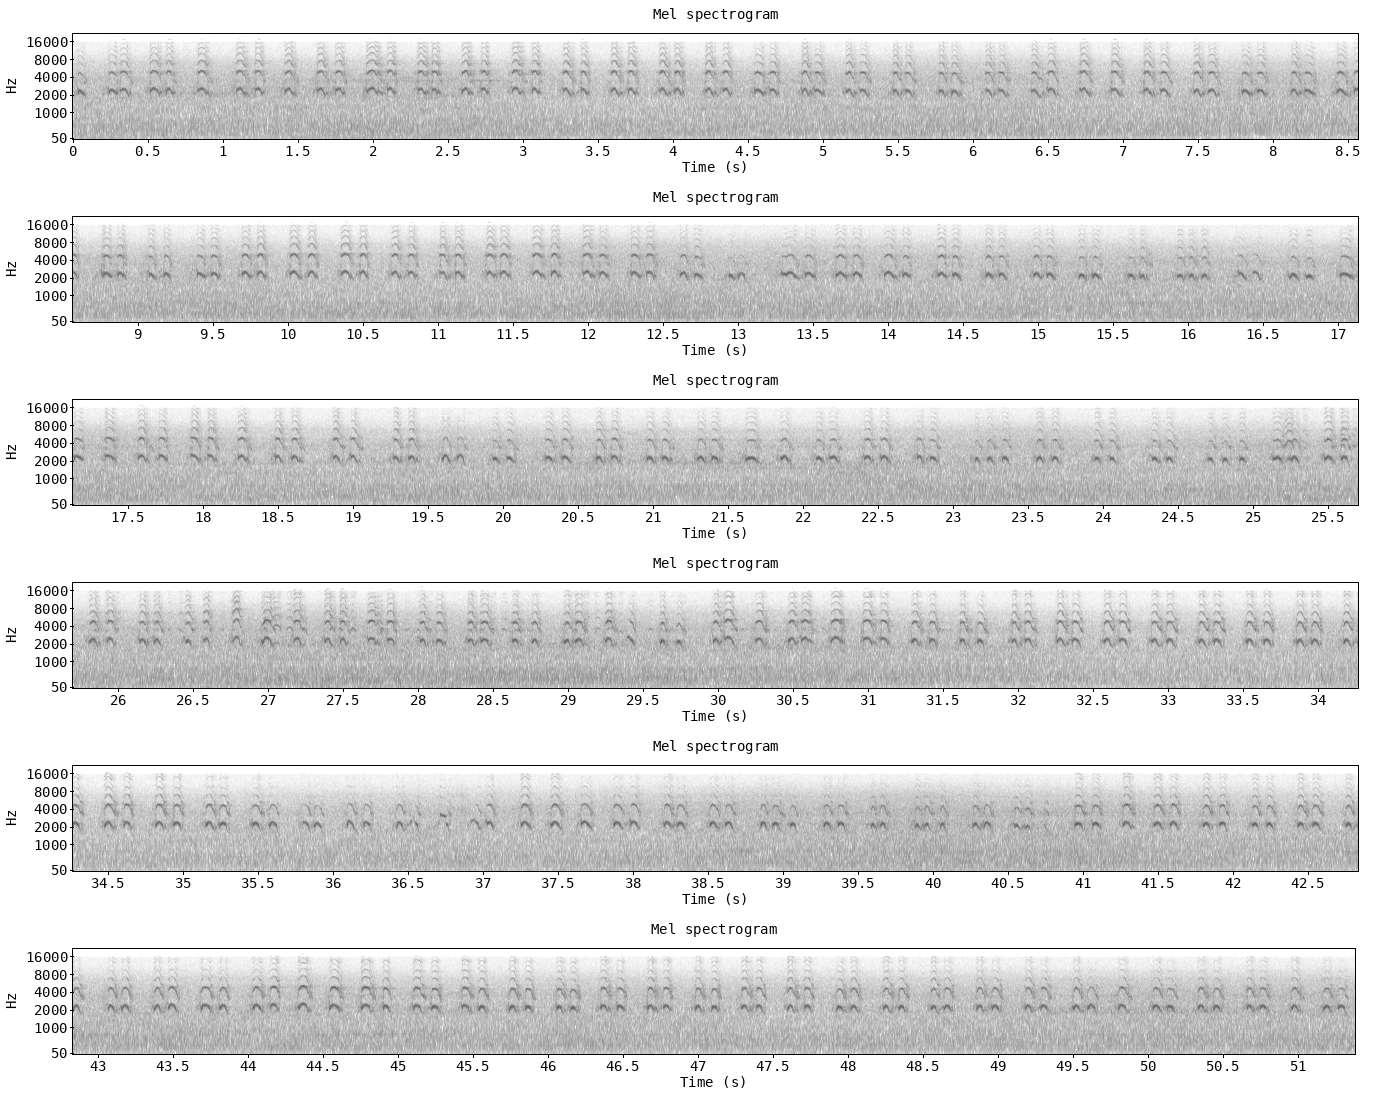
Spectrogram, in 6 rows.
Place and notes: Lesser-spotted woodpeckers nest. Young chicks in Silver birch nest. Crows. Sea background. Rode NT4
Umeå Municipality, Sweden, June 2011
